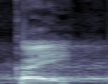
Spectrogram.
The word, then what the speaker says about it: chi: It is represented like, it's called chi. It is pronounced as chi.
